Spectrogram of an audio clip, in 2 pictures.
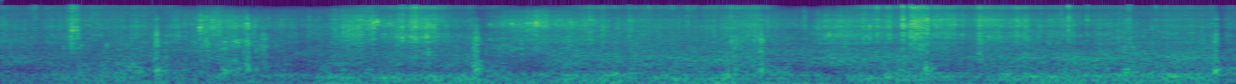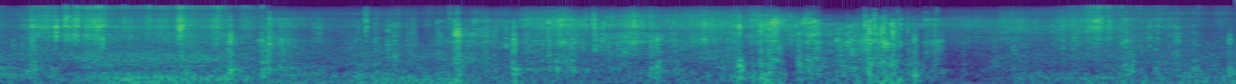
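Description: Dry palm fronds rustling and crackling as they are handled and pushed against close to the camera, over a steady low rumble.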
